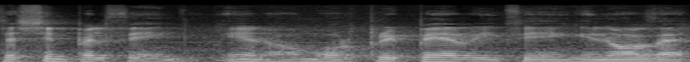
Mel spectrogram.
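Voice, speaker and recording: This man talks at a fairly slow pace. Noticeable background noise and audible room echo fill the recording. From Israel. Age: 70s. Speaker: silversmith and aerospace engineer. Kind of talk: interview. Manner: halting, with fillers.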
